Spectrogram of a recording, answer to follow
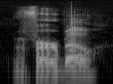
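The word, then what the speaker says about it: VRBO: This word is I'll spell it out for you. VR B O. Verbbo.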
